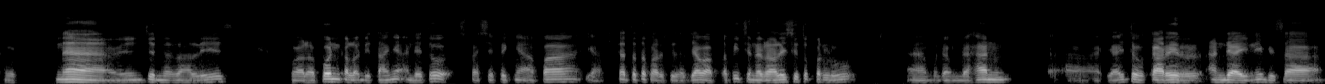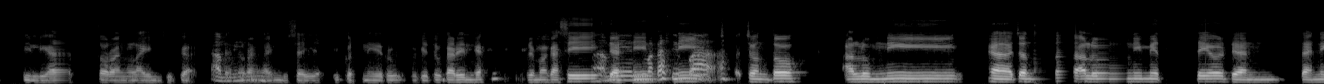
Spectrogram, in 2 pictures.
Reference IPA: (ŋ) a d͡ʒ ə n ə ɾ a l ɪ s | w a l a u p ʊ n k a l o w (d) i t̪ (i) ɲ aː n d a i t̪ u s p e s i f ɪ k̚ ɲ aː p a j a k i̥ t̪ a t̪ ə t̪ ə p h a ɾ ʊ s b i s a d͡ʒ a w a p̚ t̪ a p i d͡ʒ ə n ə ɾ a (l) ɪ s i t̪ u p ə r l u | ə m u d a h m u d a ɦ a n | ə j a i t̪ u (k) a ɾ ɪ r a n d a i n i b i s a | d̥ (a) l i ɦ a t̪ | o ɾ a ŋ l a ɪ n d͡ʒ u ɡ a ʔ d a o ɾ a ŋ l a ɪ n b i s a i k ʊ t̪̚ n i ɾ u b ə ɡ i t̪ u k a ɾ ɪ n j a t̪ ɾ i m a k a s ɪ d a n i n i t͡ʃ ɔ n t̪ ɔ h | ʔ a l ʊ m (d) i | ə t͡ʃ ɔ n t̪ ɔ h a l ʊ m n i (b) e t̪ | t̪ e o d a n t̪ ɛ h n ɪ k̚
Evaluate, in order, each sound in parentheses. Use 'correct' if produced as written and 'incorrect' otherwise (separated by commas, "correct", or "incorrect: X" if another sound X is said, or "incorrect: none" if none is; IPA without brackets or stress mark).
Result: incorrect: n, correct, incorrect: a, correct, correct, incorrect: i, incorrect: n, incorrect: m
